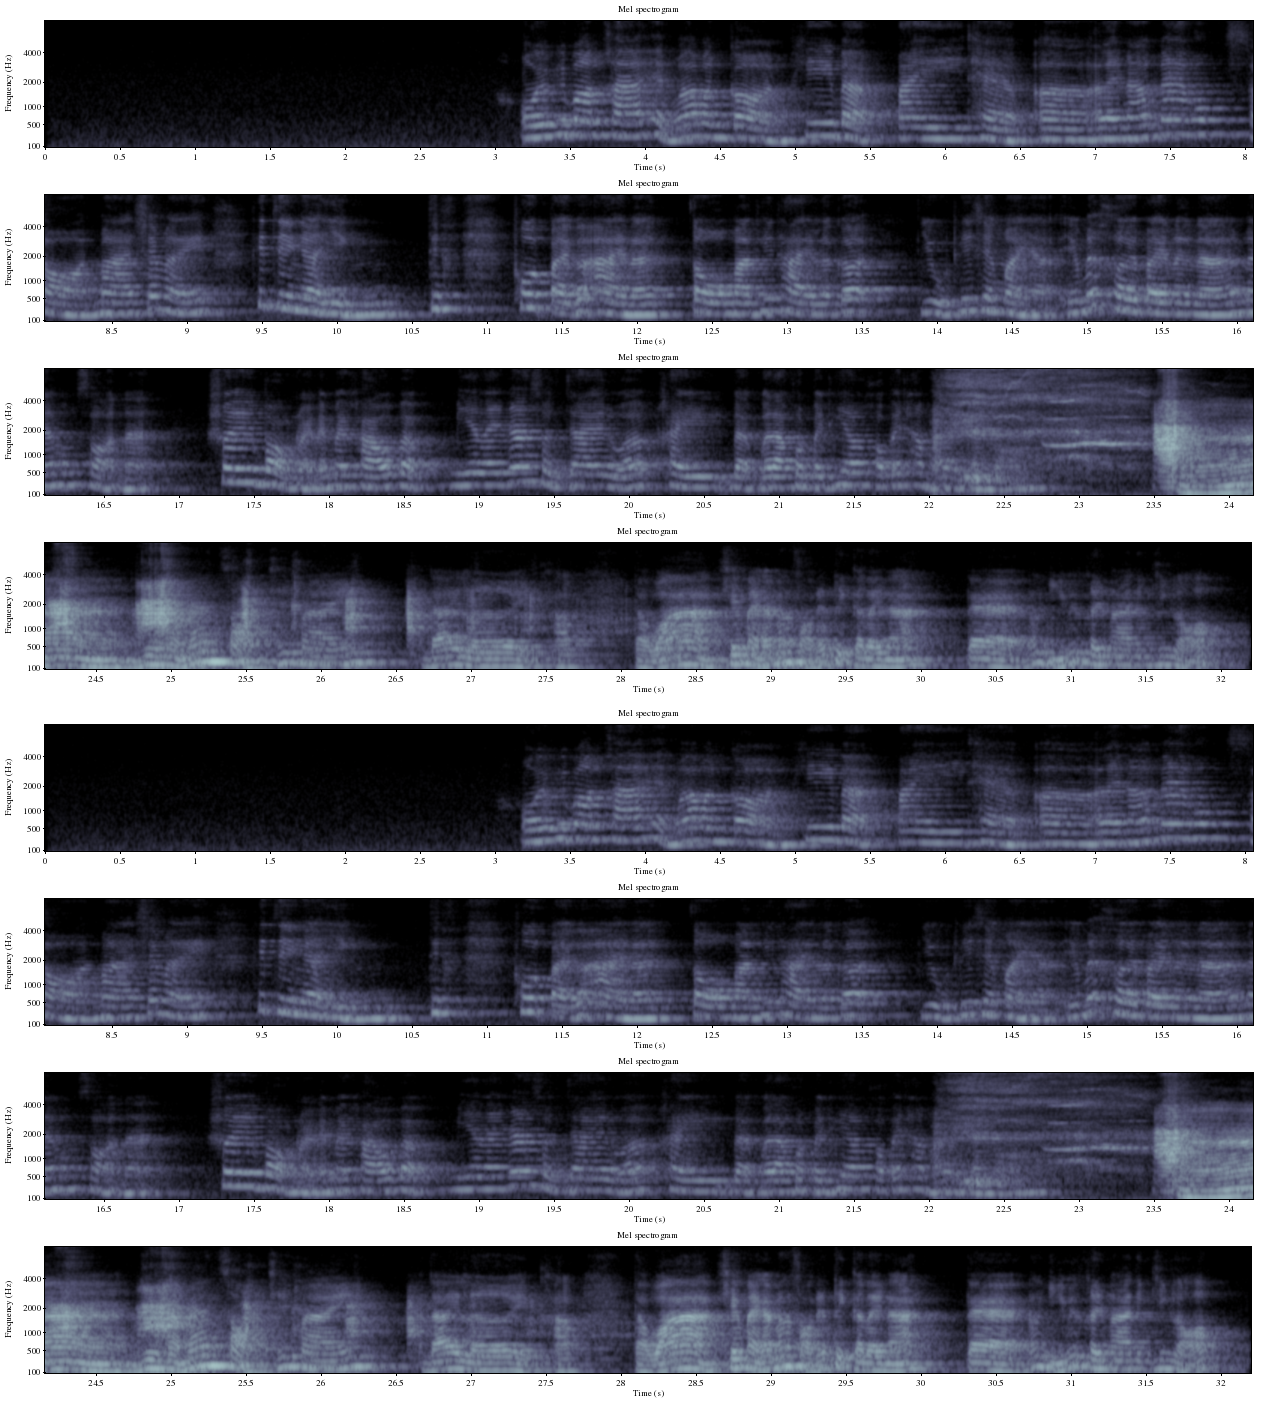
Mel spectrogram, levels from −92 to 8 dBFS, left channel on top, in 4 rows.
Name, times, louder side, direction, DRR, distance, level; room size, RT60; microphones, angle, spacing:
voice 1, 3.2-16.8 17.2-22.8, left 2 dB, 85° left, 3 dB, 1.1 m, -39 dB
Laughter, 22.0-23.8 24.2-24.4 24.7-25.1 25.4-25.9 26.1-26.3 26.6-26.7 26.9-27.0 27.3-27.4 27.7-28.0, left 4 dB, 50° left, 0.8 m, -31 dB
voice 2, 23.6-26.4 26.6-32.0, right 2 dB, 30° right, 5 dB, 0.7 m, -32 dB
9.1 x 4.6 x 4.5 m, 0.90 s
head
